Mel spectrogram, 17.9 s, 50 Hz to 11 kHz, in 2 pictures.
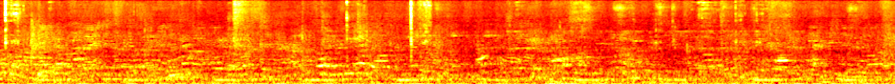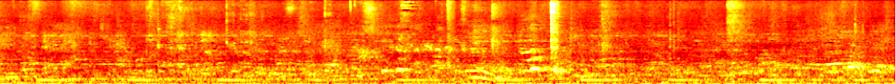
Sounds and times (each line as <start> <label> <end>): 0.0 chatter 17.9
5.8 person in front of me eating his/her food 16.4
